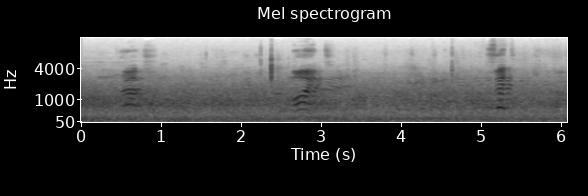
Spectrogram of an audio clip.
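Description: Three short, high shouted calls about two seconds apart at a rugby scrum as it packs down, over a steady wash of open-air crowd and ground noise.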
